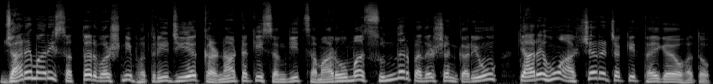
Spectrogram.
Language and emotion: Gujarati, surprised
